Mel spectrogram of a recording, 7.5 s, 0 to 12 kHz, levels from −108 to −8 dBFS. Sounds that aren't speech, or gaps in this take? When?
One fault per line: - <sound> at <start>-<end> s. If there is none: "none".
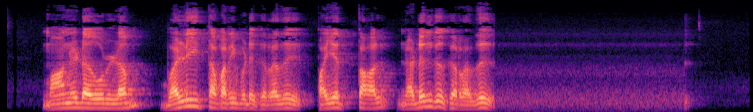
none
